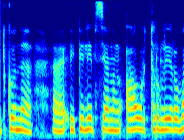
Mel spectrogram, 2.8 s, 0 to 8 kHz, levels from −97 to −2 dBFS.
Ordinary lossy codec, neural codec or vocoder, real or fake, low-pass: none; codec, 16 kHz, 4 kbps, X-Codec, WavLM features, trained on Multilingual LibriSpeech; fake; none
